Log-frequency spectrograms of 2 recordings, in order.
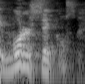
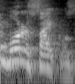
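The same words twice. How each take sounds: First: "motorcycles" said as "motor-sickles"; mocking "motor-sickles" for "motorcycles". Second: Said in the usual way. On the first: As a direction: say "motorcycles" with "cycles" rhyming with pickles. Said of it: "They say motorcycles". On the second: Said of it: "They don't say motorcycles".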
